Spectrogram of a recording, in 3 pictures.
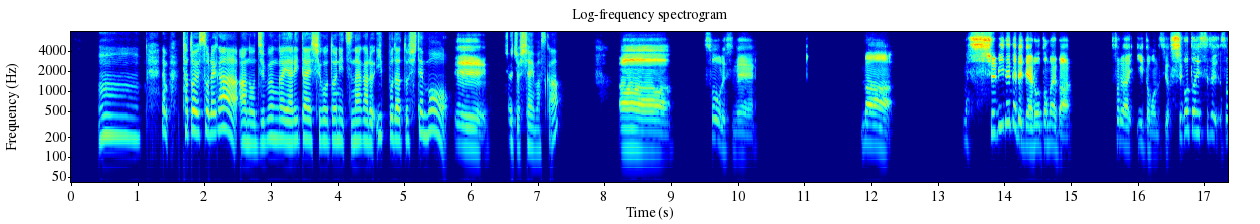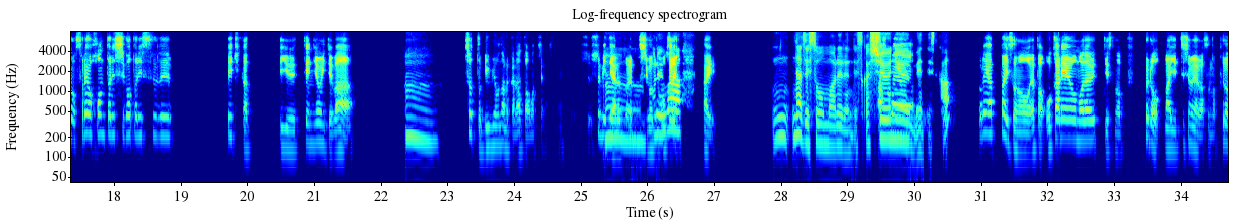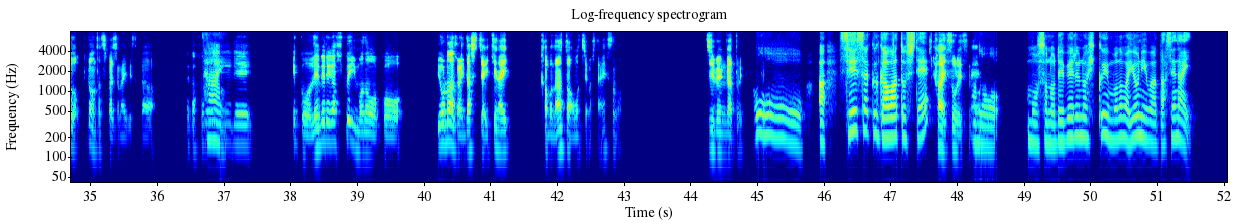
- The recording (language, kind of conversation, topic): Japanese, podcast, 好きなことを仕事にすべきだと思いますか？
- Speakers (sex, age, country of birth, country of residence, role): female, 45-49, Japan, United States, host; male, 20-24, Japan, Japan, guest
- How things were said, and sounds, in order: tapping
